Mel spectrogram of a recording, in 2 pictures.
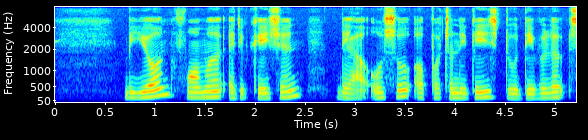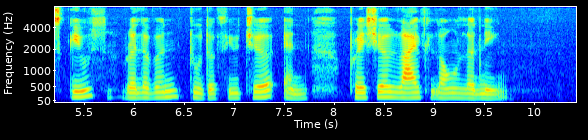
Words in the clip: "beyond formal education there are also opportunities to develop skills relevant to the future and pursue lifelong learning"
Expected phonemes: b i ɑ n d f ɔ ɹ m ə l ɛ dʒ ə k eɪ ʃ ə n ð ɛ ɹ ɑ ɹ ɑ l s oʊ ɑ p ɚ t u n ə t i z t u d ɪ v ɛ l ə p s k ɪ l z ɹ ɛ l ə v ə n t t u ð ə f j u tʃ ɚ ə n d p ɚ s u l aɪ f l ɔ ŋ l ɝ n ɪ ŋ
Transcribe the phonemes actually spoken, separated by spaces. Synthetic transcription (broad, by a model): b i ɑ n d f ɔ m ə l ɛ dʒ ə k eɪ ʃ ə n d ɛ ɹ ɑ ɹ ɑ l s oʊ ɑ p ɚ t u n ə t i s t u d ɪ v ɛ l ə p s k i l s ɹ ɛ l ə v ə n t t u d ə f j u tʃ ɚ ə n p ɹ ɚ ʃ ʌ l aɪ f l ɔ ŋ l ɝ n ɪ ŋ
